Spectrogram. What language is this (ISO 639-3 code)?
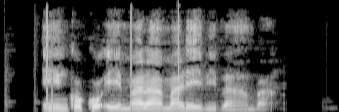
lug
